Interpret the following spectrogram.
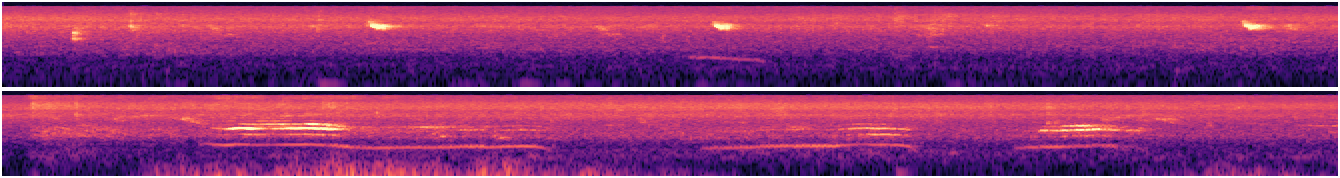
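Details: Cat eating grass outdoors, giving several drawn-out, wavering meows in the second half with low rustling and munching noise underneath; before that, only faint, scattered bird chirps in the background.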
